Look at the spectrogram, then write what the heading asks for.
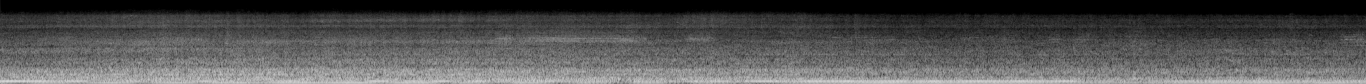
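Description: LHB passenger coaches of a Bangladesh Railway train rolling past a station platform, giving a steady low rumble and hum. A brief higher squeal comes about five seconds in and again near the end.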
